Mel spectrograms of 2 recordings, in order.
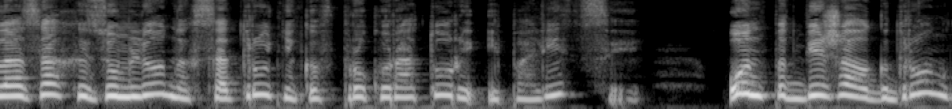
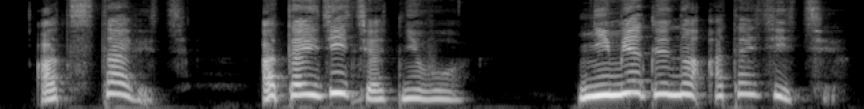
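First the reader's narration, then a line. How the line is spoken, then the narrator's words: Sudden shout. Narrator (Russian): старший советник, изумленно смотревший на эту сцену, неожиданно закричал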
